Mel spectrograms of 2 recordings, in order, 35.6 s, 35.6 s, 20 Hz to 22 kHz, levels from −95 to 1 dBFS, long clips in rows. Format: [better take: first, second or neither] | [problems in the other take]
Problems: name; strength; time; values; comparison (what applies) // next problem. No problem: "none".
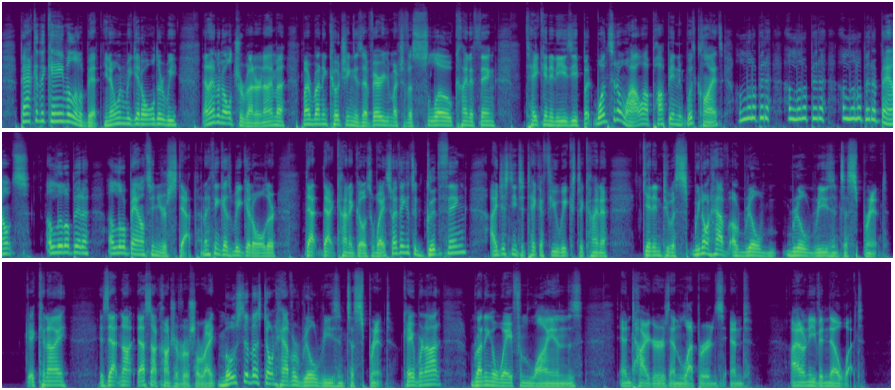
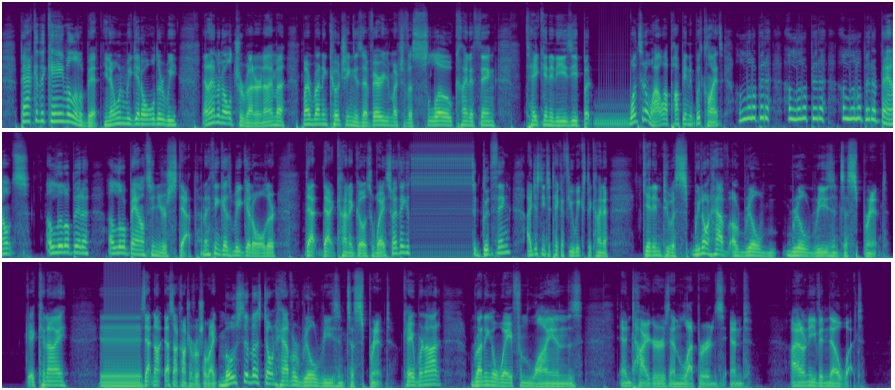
first | audio freezing; at 8 s, at 17 s for 1 s and at 25 s for 0.5 s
